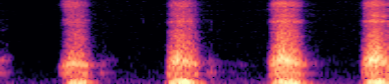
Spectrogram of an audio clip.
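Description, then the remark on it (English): A voice imitates the whoosh of a heart murmur made by damaged heart valves, as heard with a stethoscope: four breathy whooshes, evenly spaced about half a second apart, moderately loud, with short silences between them. “And then the valves, when you listen to the heart, they make sort of a whoosh,”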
